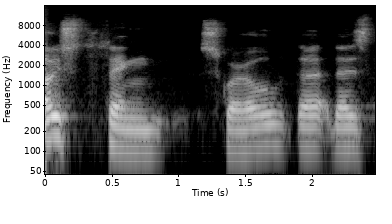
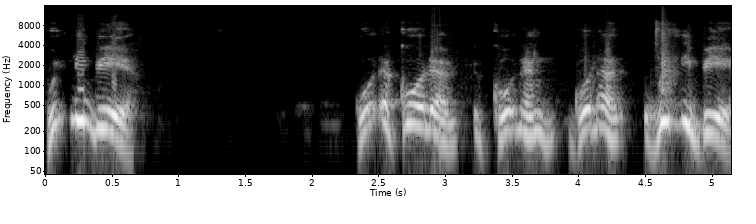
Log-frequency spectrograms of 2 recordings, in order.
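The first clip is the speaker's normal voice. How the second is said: very loud, pitched-up, put-on Newcastle accent; 9 semitones higher, 9 dB louder than usual. The speaker breaks into a quick demonstration of an accent: Newcastle accent. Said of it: "That's my Newcastle accent".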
